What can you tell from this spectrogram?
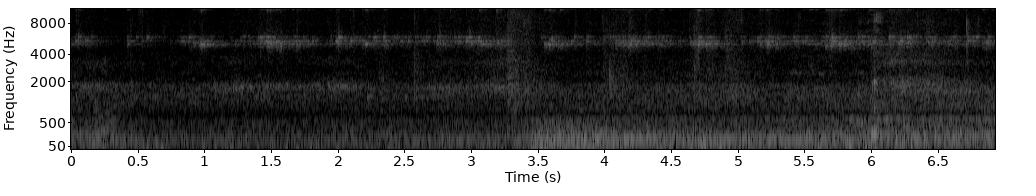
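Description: Crickets chirping steadily in a continuous, pulsing high trill. A low rumble joins about halfway through.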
